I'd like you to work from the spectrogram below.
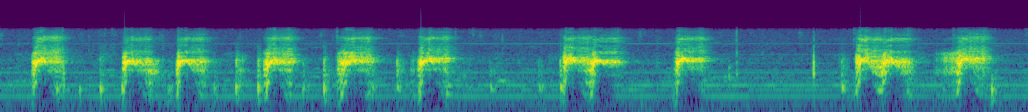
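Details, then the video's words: Pet dog barking steadily, showing friends how she barks: about eleven sharp, mid-pitched barks in a loose rhythm roughly one per second, with a short pause near the middle and faint background music. "SUSIE LOBO BARKING AWAY"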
